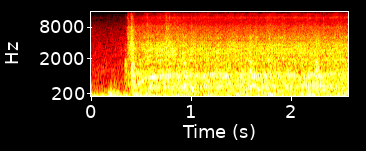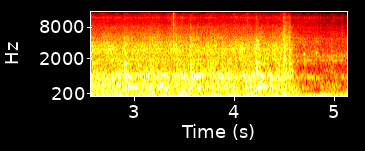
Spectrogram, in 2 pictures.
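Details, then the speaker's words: 1975 Chevy Nova engine, sat untouched 35 years, previously stuck: even starter whir with light rhythmic chuffs, no binding or clunks, cranking freely with plugs out and spitting debris; the engine is now unstuck. "Yep, so as we can see, we are spitting shit everywhere. So that means she is unstuck."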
